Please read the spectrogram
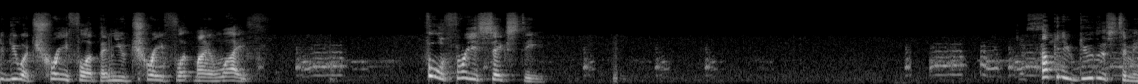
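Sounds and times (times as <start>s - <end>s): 
speech: 0.2s - 2.7s, 4.3s - 5.5s, 10.4s - 11.3s
chicken clucking: 2.6s - 4.0s, 5.8s - 7.8s, 9.0s - 11.3s.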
